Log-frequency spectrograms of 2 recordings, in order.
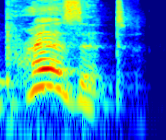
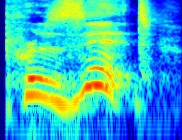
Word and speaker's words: present: For example, if you stress the first syllable in this word, it would mean present, which means a gift. But if you were to stress the last syllable in this word, it would mean present, which means to demonstrate or to show.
